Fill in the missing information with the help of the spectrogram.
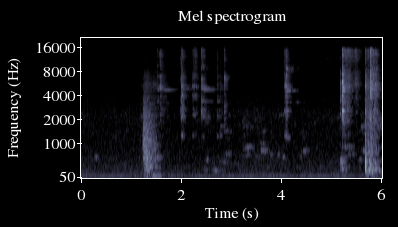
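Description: Scattered metallic clinks and taps from tools and a gas torch being handled on a hard floor, with a short noisy burst about a second in and the loudest clatter near the end.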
